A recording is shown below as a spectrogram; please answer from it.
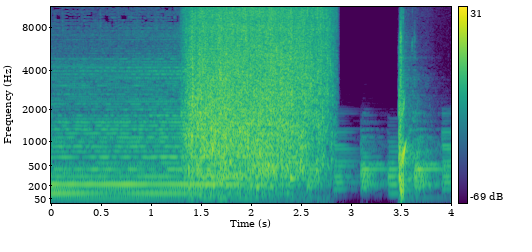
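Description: Background music with edited-in sound effects: a loud rushing whoosh lasting over a second, starting about a second and a half in, and a short sharp swoop near the end as the scene changes.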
